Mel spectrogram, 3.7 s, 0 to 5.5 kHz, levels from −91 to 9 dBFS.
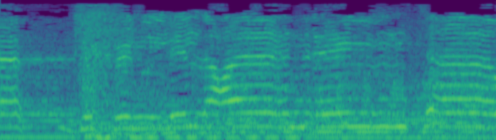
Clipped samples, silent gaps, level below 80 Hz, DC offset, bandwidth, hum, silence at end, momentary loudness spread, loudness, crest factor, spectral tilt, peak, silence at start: under 0.1%; none; -28 dBFS; under 0.1%; 5.2 kHz; none; 0 s; 5 LU; -19 LUFS; 14 dB; -8 dB/octave; -4 dBFS; 0 s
